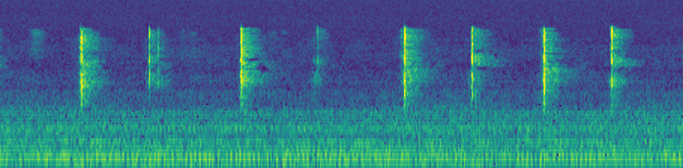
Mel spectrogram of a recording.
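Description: A thin metal needle-blade scratches lines into the surface of a solid purple and white striped soap bar held in the hand. Eight short, bright, crisp scrapes come at an uneven pace over a quiet, low background hum, each one dying away almost at once.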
